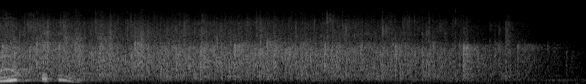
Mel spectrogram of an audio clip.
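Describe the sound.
An audience claps in a steady round of applause lasting several seconds, dense and even, with a brief voice at the start before the clapping tapers off at the end.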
